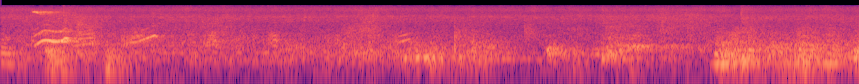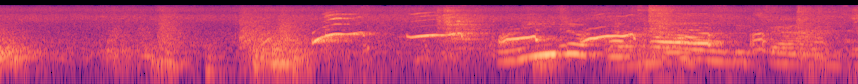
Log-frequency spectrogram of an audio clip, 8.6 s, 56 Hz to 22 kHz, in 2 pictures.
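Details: Newborn Dalmatian puppies, part of a litter of 13 born to the family dog Dushi in Curaçao in August 1997; thin, high whimpering squeals that rise and fall, bunched near the end, over family voices talking in Spanish.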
